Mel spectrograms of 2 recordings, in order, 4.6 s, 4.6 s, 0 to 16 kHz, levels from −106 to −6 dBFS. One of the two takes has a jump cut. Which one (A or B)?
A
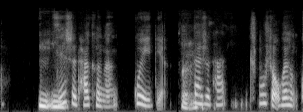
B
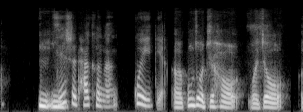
B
